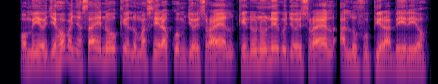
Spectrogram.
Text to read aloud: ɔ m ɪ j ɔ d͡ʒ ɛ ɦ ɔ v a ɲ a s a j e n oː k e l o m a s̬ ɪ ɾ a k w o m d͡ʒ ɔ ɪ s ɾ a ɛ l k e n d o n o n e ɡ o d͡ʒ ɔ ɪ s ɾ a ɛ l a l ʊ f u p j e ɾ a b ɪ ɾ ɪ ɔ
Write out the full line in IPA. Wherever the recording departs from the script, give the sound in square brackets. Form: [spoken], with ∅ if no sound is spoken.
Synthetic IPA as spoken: ɔ m ɪ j ɔ d͡ʒ ɛ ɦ ɔ v a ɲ a s a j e n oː k e l o m a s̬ ɪ ɾ a k w o m d͡ʒ ɔ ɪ s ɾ a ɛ l k e n d o n o n e ɡ o d͡ʒ ɔ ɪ s ɾ a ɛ l a l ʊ f u p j e ɾ a b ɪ ɾ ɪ ɔ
